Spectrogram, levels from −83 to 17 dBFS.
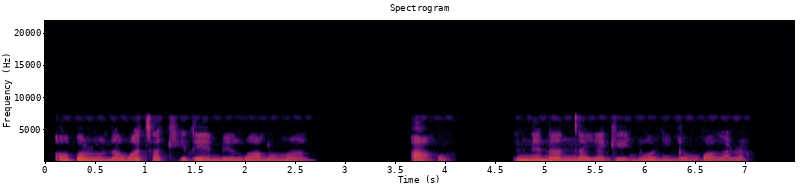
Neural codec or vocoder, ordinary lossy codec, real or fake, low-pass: none; none; real; 7.2 kHz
